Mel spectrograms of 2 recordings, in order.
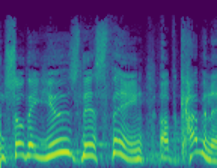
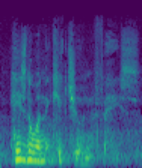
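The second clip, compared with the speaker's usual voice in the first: whisper; 3 semitones lower, 5 dB quieter than usual. Retold or imitated. Dramatic reveal to Joe.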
